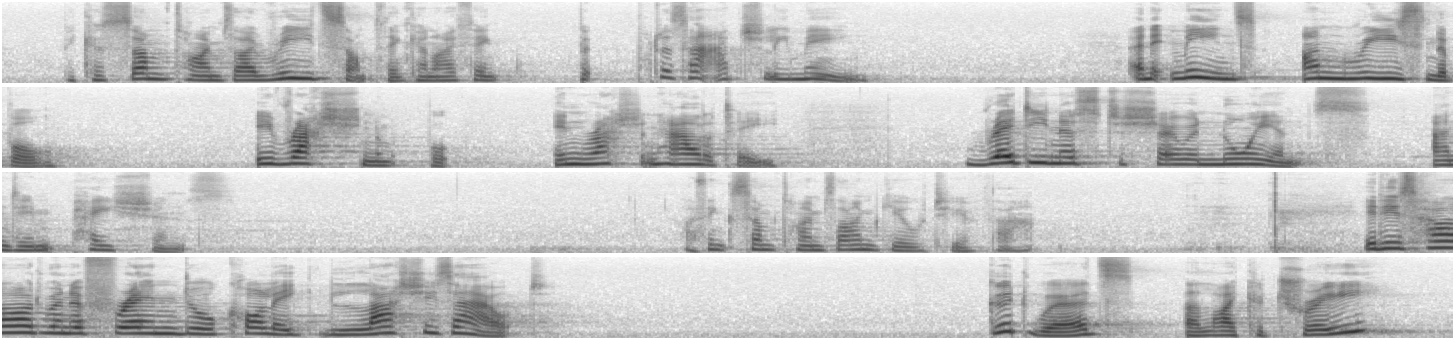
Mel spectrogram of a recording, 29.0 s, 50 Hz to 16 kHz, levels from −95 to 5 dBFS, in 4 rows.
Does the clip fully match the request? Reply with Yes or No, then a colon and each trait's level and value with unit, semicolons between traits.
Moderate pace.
No: slow, 100 wpm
